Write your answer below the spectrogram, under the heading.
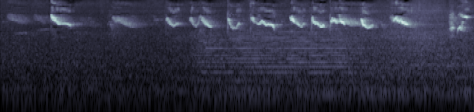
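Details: Caged white-eye kept as a songbird, spreading its wings while singing the rapid 'líu' warbling style: short high sliding chirps in quick irregular succession, with soft steady music playing underneath for the second half.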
